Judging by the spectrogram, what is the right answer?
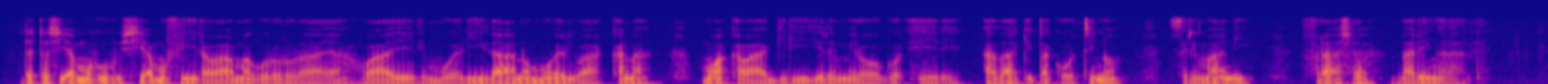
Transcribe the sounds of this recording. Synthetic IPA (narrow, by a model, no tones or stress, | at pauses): ndɛtɔʃiamoɦuhuʃiamofiːɾawamaɣoɾoɾoɾajawaeɾemowɛɾiːðanɔmoɛɾiwakʰanamwakawaɡiɾiːɣeɾemeɾɔɡɔʔeɾe | aðakitako̰tinɔ | siɾimani | fɾaʃanaɾiŋɾadɛ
